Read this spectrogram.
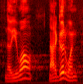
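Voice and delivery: ordinary delivery

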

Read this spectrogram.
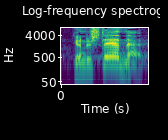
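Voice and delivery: usual speaking voice

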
